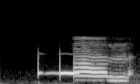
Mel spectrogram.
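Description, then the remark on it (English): A brief telephone ring: a steady mid-pitched electronic tone with two sharp blips, then a voice imitating the ring with a loud, buzzy, drawn-out call that slides down in pitch. “Hold on, my phone is ringing, Mr.”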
